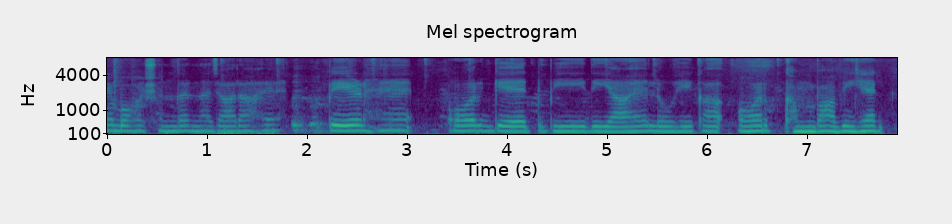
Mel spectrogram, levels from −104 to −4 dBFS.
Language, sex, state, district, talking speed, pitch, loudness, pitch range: Hindi, female, Maharashtra, Nagpur, 130 wpm, 195 Hz, -47 LUFS, 190-205 Hz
